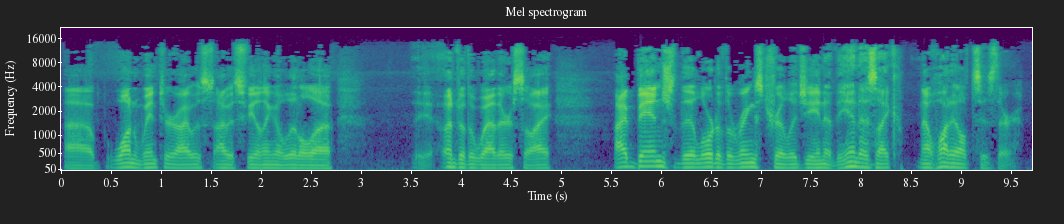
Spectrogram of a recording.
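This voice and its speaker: A middle-aged man with a low voice, recorded dry and close. He talks as an interview guest reflecting on his own life, halting and repeating words for emphasis. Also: darkish tone, no room sound. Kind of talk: reflective personal storytelling in an interview.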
